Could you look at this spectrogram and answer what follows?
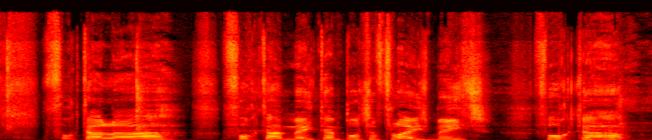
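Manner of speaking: high, very loud sobbing wail through tears. Retelling a terrified friend at home with his mum: imitating a friend crying. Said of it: "he started crying and all that".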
